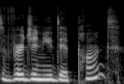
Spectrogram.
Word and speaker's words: Virginie Despentes: Book number three, we have Pretty Things by, now you'll have to help me with the pronunciation here, Virginie Despentes? – I think it's Virginie Despentes.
